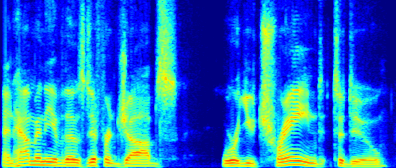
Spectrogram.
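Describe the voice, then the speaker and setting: A man hosting an interview, asking attentive, measured questions. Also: mid-range voice, animated, a bit bright, no echo, clean studio sound. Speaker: podcast host, interviewer.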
